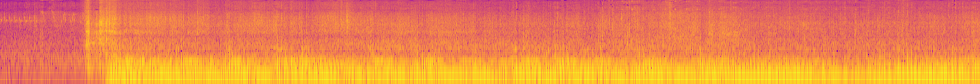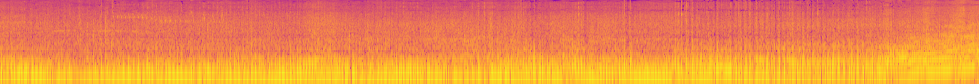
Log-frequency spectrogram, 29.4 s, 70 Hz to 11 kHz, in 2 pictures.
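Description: Skoda 130 GL's rear-mounted four-cylinder engine starts suddenly about a second in, then runs loud and steady at a constant speed. Near the end the revs rise and fall as the car moves off.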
